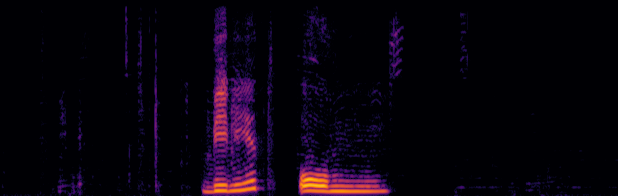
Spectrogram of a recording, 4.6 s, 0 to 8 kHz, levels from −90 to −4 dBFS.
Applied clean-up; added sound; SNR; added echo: neural mask model DeepFilterNet 3.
